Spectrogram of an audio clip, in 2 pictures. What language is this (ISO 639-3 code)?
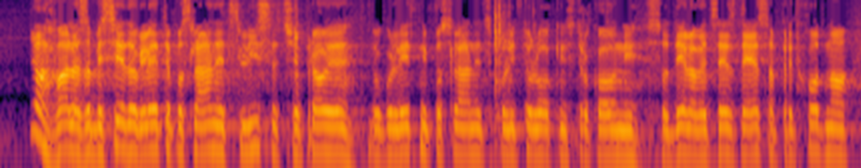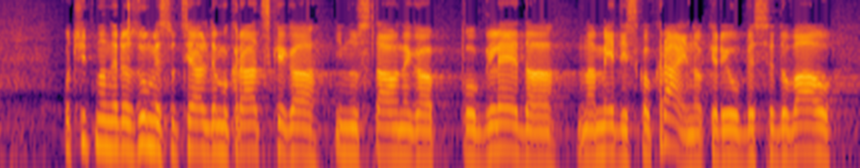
slv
